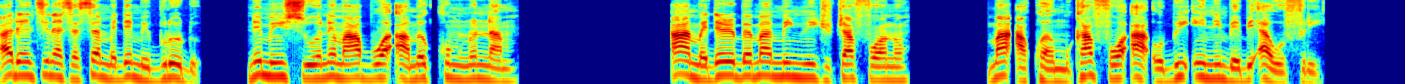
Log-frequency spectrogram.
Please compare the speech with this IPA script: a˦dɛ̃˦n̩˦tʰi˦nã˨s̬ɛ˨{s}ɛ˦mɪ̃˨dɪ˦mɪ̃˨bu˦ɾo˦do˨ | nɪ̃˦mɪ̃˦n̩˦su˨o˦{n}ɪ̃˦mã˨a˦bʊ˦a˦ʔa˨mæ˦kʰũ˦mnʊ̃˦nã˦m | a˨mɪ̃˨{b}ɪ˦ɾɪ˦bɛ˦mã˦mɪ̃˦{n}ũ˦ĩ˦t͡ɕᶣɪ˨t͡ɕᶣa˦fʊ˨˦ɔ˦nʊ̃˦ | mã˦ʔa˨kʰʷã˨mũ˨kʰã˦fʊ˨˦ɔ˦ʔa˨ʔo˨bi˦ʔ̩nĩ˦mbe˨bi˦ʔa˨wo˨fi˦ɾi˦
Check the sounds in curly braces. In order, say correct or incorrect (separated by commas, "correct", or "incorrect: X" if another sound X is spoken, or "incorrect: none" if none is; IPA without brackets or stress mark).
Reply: correct, correct, incorrect: d, incorrect: ɲ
